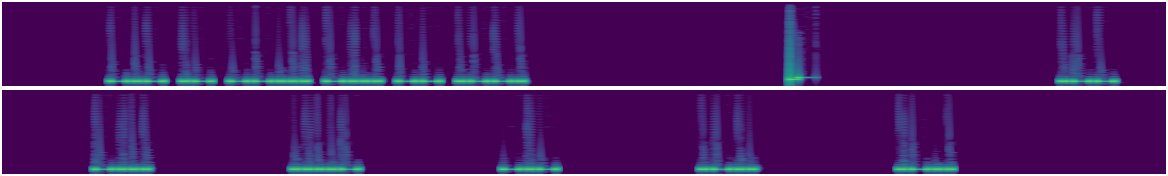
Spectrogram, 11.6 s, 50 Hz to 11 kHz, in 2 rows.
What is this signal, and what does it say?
Morse code, heard as a keyed tone, about 37 wpm, spaced as for 17 wpm, 700 Hz. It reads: KA7BMP WB4KLL
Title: USA Call Signs - 6 Characters - 8x Character Spacing - 40wpm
